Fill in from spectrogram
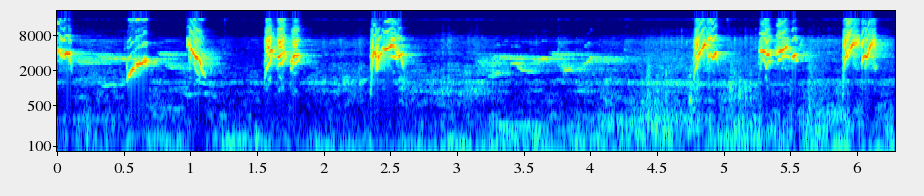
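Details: Cucak ijo (leafbird) singing full tembakan style: separate loud, sharp, piercing chirps in pairs and triplets, some falling in pitch, with soft twittering between them and a faint low rumble.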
